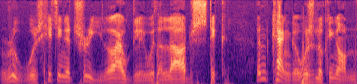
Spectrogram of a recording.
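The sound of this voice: An unforced voice does the reading here.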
